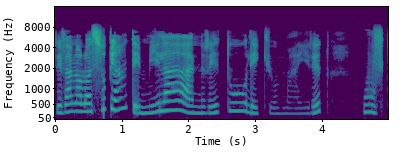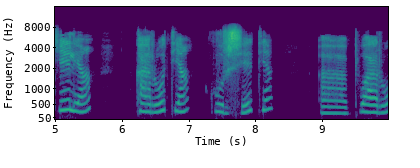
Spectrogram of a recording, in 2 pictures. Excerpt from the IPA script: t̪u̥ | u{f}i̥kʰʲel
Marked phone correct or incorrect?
incorrect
